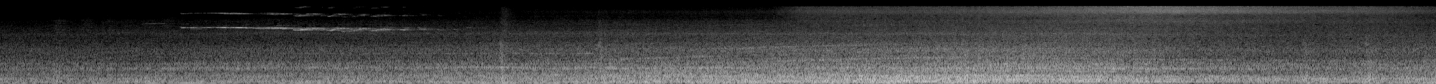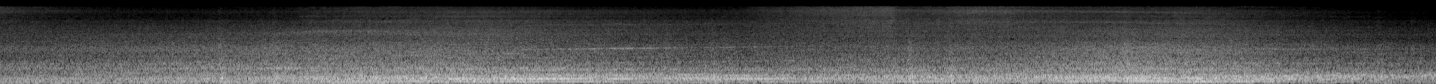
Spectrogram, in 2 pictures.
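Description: SNCF Régiolis regional multiple unit pulling away from the platform and passing close by, with a rising whine as it gathers speed over a rumble of wheels on the rails that swells as the carriages go past.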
